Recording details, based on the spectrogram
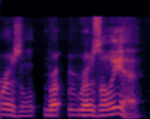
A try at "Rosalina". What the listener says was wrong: Rosalina. There's an N there.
